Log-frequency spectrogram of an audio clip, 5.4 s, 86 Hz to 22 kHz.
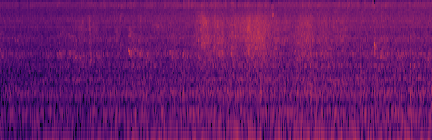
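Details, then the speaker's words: Chinese diesel heater running on 10W30 engine oil, second start attempt after a failed start: a steady low roar with a soft rumble building as the flame takes hold. It lit straight away and is burning normally, with some smoke. "fuel pumps back in for attempt two lit straight up I can hear it burning"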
